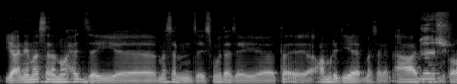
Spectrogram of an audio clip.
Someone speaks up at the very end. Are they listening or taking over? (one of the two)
listening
